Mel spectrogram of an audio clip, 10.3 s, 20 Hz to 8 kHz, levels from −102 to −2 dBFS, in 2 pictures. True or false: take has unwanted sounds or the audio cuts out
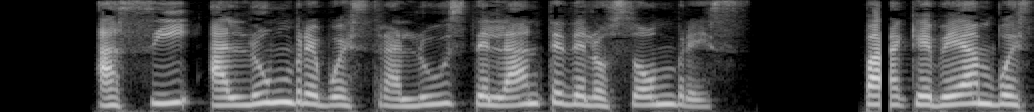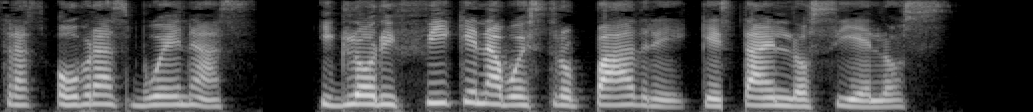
true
